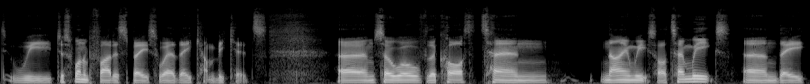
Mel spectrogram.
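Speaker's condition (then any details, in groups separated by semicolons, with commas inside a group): No condition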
